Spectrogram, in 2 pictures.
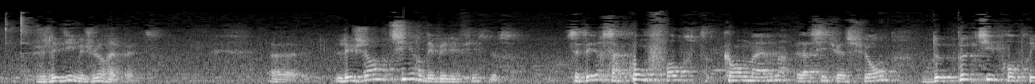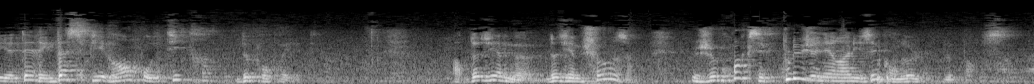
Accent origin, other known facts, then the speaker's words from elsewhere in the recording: Auvergne-Rhône-Alpes, France; même si je viens de Savoie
